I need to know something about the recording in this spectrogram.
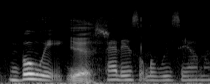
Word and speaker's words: Bowie: And tell me your last name before I mispronounce it. Bowie. Bowie.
